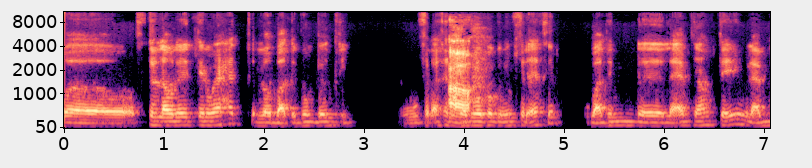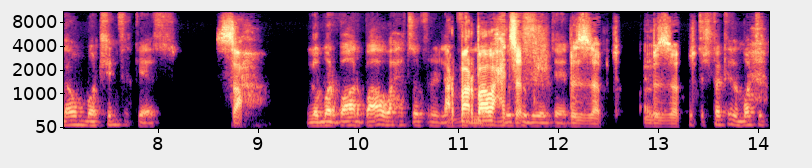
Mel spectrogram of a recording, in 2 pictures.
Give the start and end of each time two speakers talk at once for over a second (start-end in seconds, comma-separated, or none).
10.9-12.2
